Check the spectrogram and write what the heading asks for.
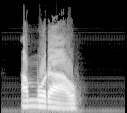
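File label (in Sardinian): "Amurau", Sardinian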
